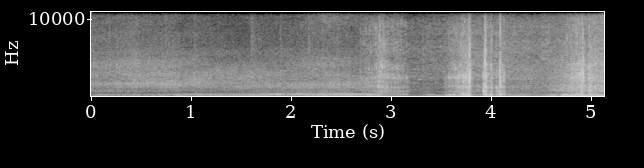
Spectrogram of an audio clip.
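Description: A car engine accelerating, its pitch climbing steadily for about three seconds. In the last two seconds the revs fall and rise sharply several times.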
